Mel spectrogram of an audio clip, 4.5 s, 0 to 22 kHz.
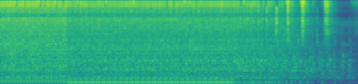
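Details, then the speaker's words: Kohler 7000 series engine on a zero-turn mower at full throttle after a rebuild kit fixed its surging: an even, steady beat with no hunting, surging or coughing, then a clean wind-down. Running like new. "it's running clean crisp and smooth no hunting no grunting no surging no coughing it's running like a brand new engine if you can believe that"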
